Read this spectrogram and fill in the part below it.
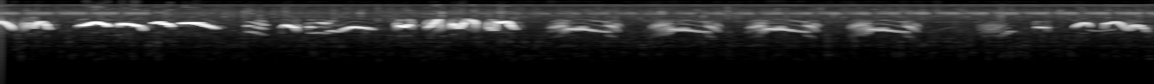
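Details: Javan bush lark singing in a simple aviary cage, opening with quick high warbles and buzzy notes, then settling into repeated downslurred chirps about twice a second, each slightly softer than the last.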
